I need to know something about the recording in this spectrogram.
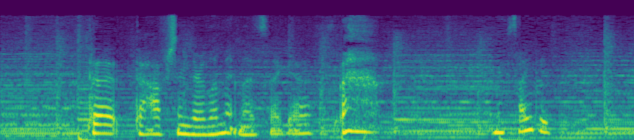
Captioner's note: laughs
